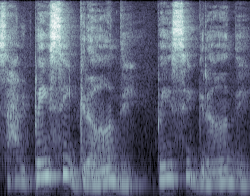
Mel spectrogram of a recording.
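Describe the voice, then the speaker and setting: Using a northeastern Brazilian accent, a woman speaks at a fairly low pitch. Her pace is very slow. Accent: drawling Northeastern Brazilian. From Northeast Brazil. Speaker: motivational coach. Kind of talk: motivational livestream talk. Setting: live stream. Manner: animated.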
